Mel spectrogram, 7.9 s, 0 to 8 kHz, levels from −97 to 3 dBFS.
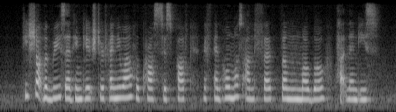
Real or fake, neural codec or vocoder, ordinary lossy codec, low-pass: fake; codec, 16 kHz, 0.5 kbps, FunCodec, trained on LibriTTS, 25 frames a second; none; 7.2 kHz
